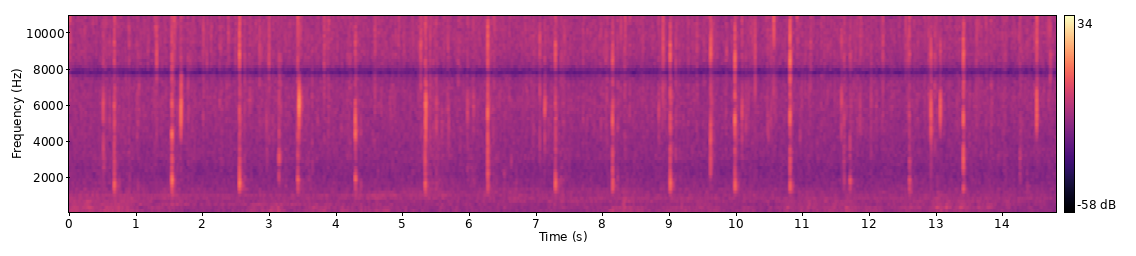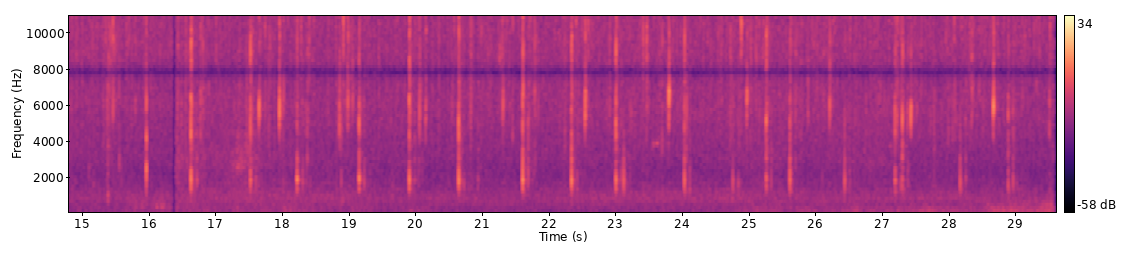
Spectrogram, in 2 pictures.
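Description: Steady rain in a thunderstorm, with sharp drops ticking on something hard close by about once or twice a second. Low thunder rumbles underneath and swells near the end.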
